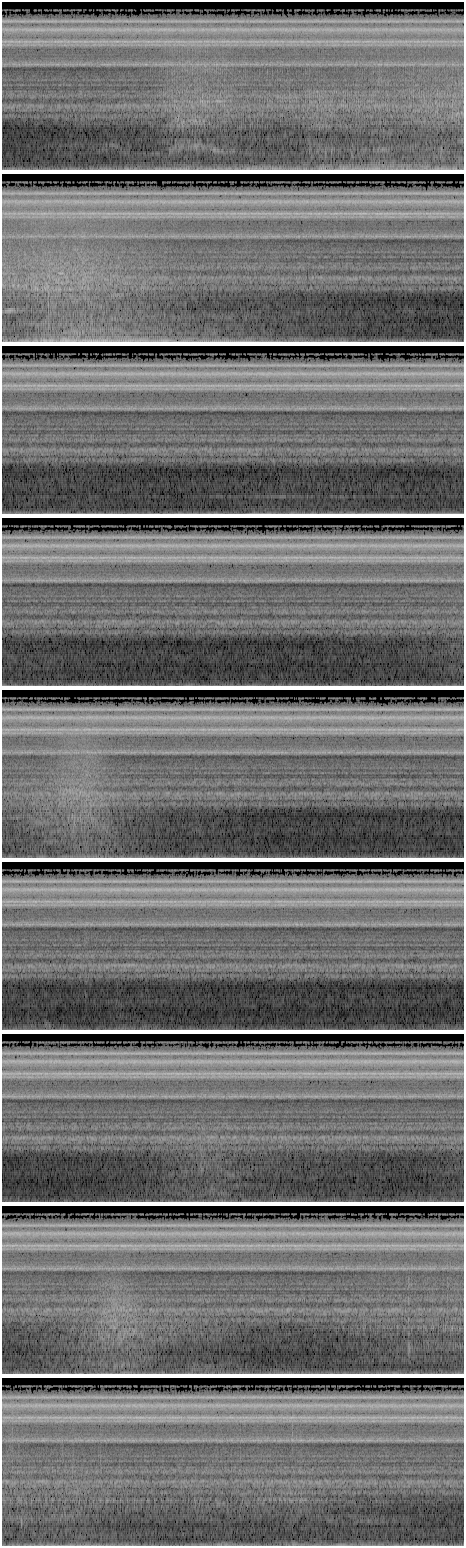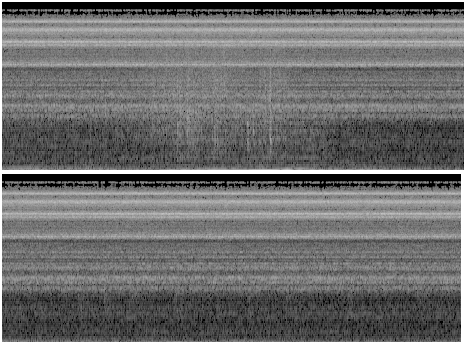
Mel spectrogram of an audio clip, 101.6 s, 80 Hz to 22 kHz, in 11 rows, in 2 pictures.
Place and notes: Sandėlių g., Kaunas, Lithuania - Large gas box
Combined stereo field and dual contact microphone recording of a big industrial gas pipe box. Steady hum of gas + cars driving nearby. Recorded with ZOOM H5.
